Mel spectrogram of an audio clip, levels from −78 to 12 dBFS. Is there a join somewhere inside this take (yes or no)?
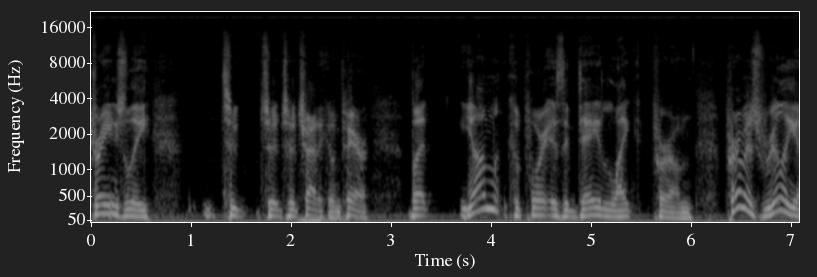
no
